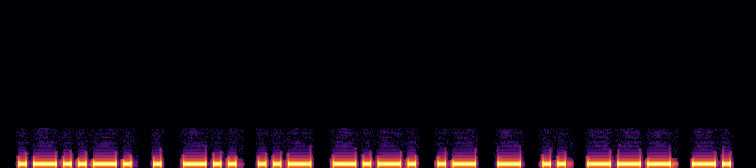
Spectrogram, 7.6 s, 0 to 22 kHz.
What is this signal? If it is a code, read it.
Morse code, heard as a keyed tone, about 16 wpm, 600 Hz. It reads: "EDUCATION
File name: CW / Practice / EnglishQuotations0216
